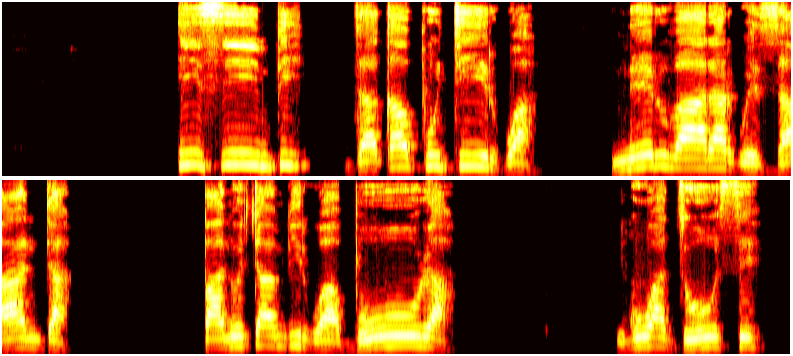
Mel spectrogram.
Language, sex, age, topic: Ndau, male, 18-24, education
